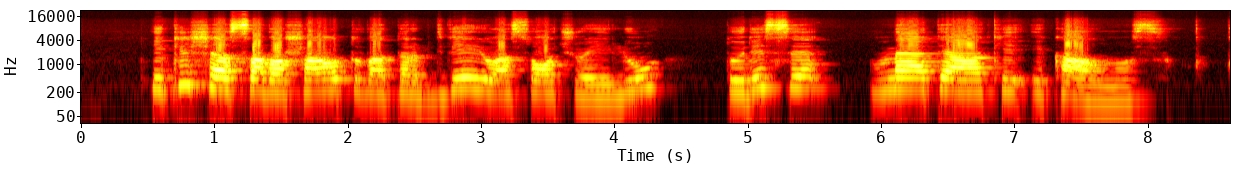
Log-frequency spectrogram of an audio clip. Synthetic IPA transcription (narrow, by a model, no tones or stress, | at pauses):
ɪkʲɪʃʲɛsɑːʋoːʃɑˑʊt̪ʊʋɑt̪ɐɾp̚d̪ʲʋʲiɛjuːɐsoːt͡ʃʲuːɛɪlʲuː | t̪ʊɾʲɪsʲɪ | mʲæːt̪ʲeːɑːkʲɪʔɪkɑˑlˠnʊs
